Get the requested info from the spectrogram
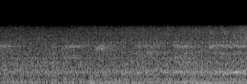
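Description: Police motorcycles riding slowly past, engines running steadily under a constant outdoor background hiss.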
